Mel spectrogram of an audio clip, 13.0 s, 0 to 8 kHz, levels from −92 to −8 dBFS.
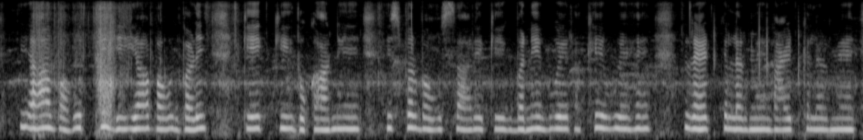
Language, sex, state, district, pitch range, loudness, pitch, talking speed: Hindi, female, Maharashtra, Pune, 235-255 Hz, -34 LUFS, 245 Hz, 125 wpm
